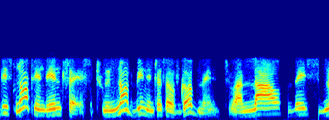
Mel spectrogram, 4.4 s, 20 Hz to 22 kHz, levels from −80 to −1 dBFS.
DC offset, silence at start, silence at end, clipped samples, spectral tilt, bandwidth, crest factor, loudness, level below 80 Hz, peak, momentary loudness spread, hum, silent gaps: under 0.1%; 0 s; 0 s; under 0.1%; -8.5 dB/octave; 3.9 kHz; 18 dB; -23 LUFS; -80 dBFS; -6 dBFS; 9 LU; none; none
